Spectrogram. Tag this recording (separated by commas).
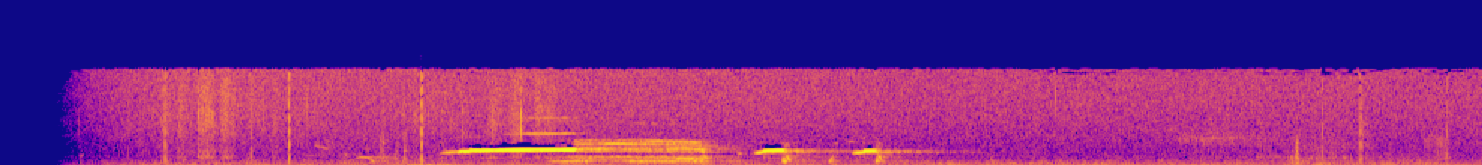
elk bugling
